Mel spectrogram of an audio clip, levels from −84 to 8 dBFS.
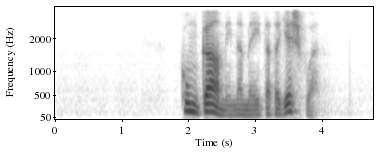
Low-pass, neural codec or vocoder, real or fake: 3.6 kHz; codec, 16 kHz, 0.2 kbps, FocalCodec; fake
